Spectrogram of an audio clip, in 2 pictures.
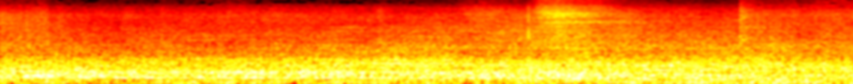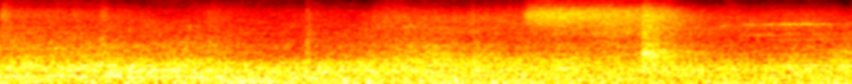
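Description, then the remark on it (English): A train rumbles steadily, a loud continuous roar of wheels on rails with occasional bright squeals and hisses rising above the din, no voices. “New York City Light podcast or not, I need my train.”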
